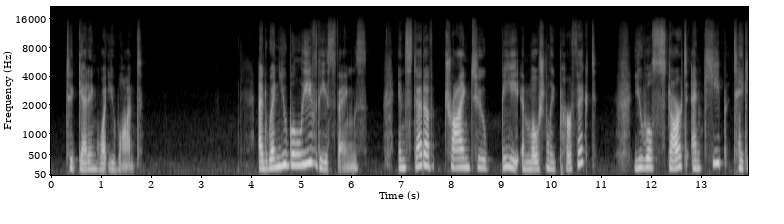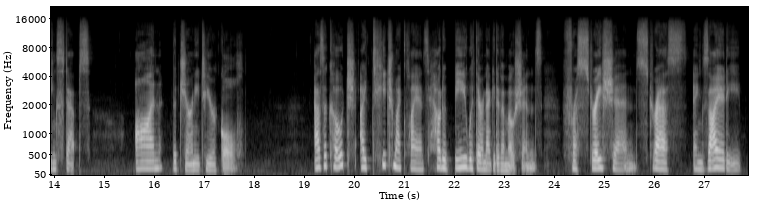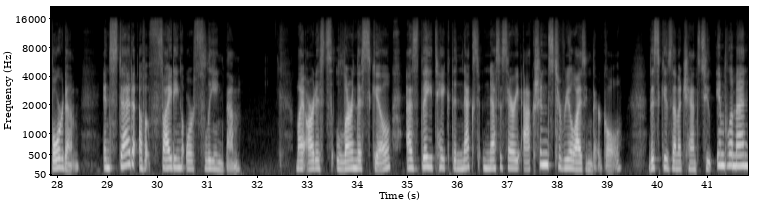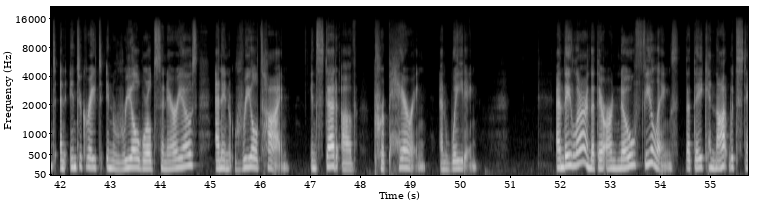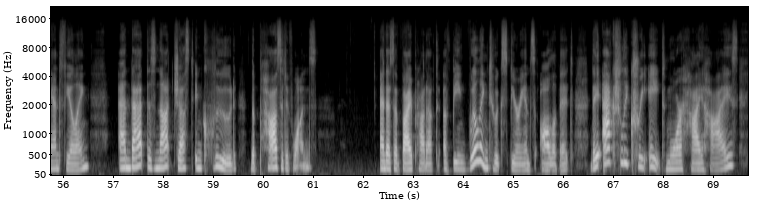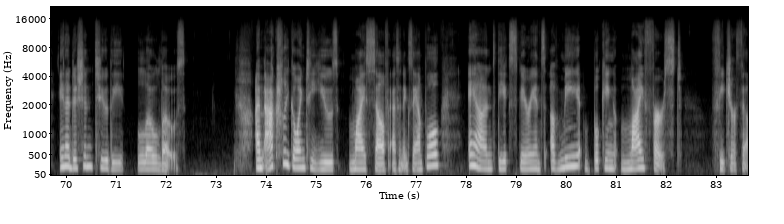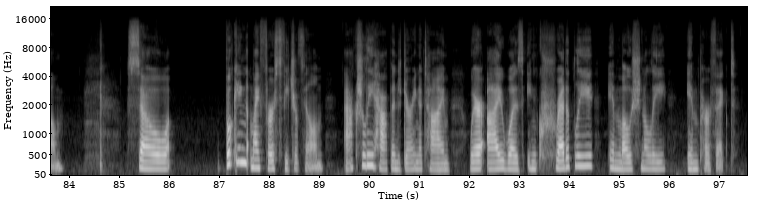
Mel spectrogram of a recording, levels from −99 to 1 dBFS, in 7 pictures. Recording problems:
none

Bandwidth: 15.5 kHz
